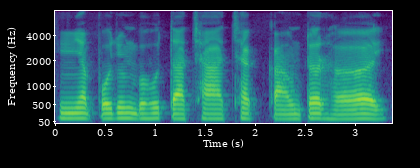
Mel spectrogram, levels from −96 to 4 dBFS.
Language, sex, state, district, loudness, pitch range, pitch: Magahi, male, Jharkhand, Palamu, -18 LUFS, 125-135 Hz, 130 Hz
